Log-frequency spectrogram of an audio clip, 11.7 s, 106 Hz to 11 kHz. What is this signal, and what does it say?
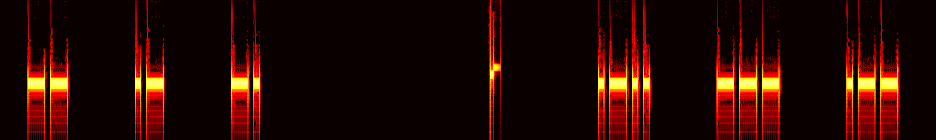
Morse code, heard as a keyed tone, about 17 wpm, spaced as for 8 wpm, 700 Hz. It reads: MAN LOW
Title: 4x Character Spacing - Top 200 Words - 17wpm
